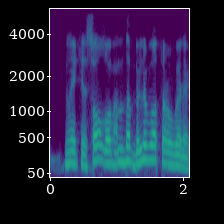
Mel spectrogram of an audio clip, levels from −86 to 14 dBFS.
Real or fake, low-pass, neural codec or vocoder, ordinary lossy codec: fake; 5.4 kHz; codec, 16 kHz, 1 kbps, FreqCodec, larger model; none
